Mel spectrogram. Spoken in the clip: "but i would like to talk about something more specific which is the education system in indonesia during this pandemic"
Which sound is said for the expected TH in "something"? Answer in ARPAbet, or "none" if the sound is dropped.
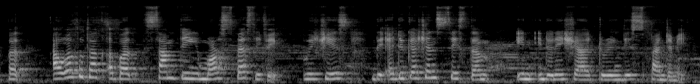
T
